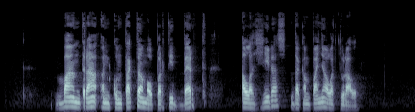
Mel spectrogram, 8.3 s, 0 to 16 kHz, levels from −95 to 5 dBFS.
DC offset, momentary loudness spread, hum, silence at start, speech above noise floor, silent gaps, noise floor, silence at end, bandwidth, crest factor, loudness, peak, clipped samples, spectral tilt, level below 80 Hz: under 0.1%; 10 LU; none; 1.15 s; 59 dB; none; -84 dBFS; 1.2 s; 11 kHz; 22 dB; -25 LUFS; -6 dBFS; under 0.1%; -6 dB/octave; -68 dBFS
